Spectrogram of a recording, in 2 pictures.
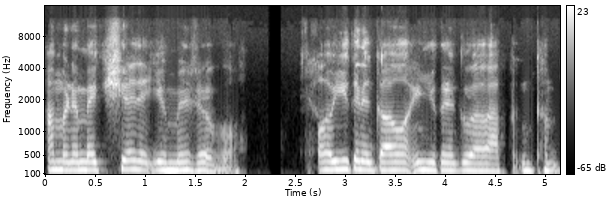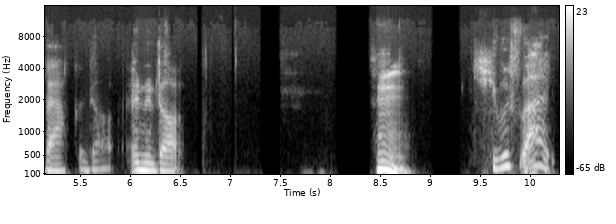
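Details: Adult woman comedian with cerebral palsy, real (not acted), retelling her first stand-up comedy routine; dysarthria (cerebral palsy).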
